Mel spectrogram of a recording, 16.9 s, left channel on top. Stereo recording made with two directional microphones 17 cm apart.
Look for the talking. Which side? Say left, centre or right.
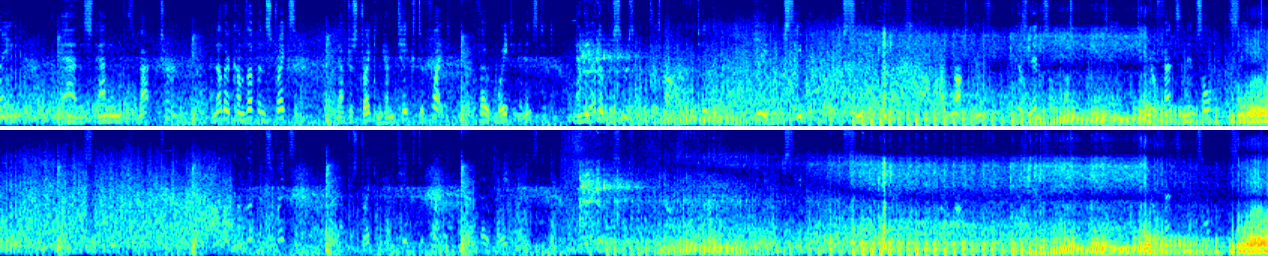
left.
